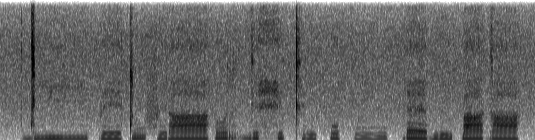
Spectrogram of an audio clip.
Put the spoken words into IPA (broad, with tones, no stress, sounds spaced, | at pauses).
d iː˨ j iː˨ p eː˨ t u˦ f ɪ˨ ɾ aː˦ | ʊ˦ r ɡ͡b ɪ˦ h ɪ˦ kʰ ɪ˨ ŋ k͡p ʊ˦˨ k͡p uː˨ | ɾ ɛ˦˨ b ĩ˨ k͡p a˦ ɡ a˦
